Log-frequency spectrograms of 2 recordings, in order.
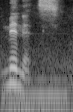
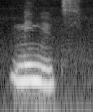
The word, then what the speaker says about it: minutes: eyes within within okay also in the word minutes M minutes minutes good okay so uh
